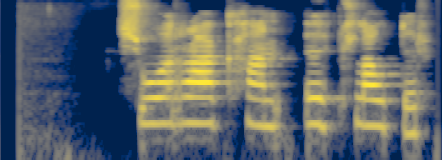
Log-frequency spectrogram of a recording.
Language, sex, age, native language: Icelandic, male, 8, Icelandic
